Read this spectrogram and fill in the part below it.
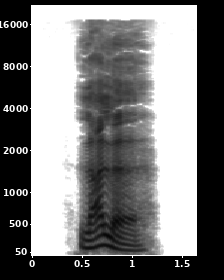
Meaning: inflection of lallen: 1. first-person singular present 2. first/third-person singular subjunctive I 3. singular imperative
- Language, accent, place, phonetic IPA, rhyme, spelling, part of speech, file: German, Germany, Berlin, [ˈlalə], -alə, lalle, verb, De-lalle.ogg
